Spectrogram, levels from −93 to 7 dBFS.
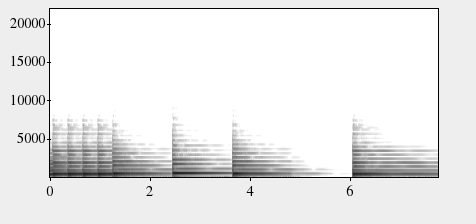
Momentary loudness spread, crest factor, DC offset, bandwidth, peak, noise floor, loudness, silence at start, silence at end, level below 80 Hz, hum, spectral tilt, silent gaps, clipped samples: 20 LU; 14 dB; under 0.1%; 4.5 kHz; -2 dBFS; -84 dBFS; -15 LUFS; 0 s; 0 s; -54 dBFS; none; -6 dB/octave; none; under 0.1%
